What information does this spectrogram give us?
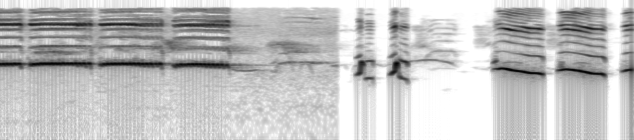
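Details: Female laughingthrush giving 'ro ro' calls to stir males into vigorous song: loud, harmonic-rich whistled notes, a long trilled burst, then softer broken chirps and three strong level whistles near the end.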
